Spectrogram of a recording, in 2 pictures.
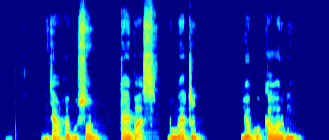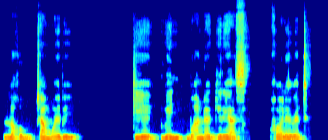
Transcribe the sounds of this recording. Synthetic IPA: d͡ʒaŋkabusɔl | tajbas | buwɛɾtə | jɔkːɔkawaɾbi | lɔxɔt͡ʃamuɛbi | tijɛweɲbuʔandaɡiɾias | xɔːlɛwɛtː

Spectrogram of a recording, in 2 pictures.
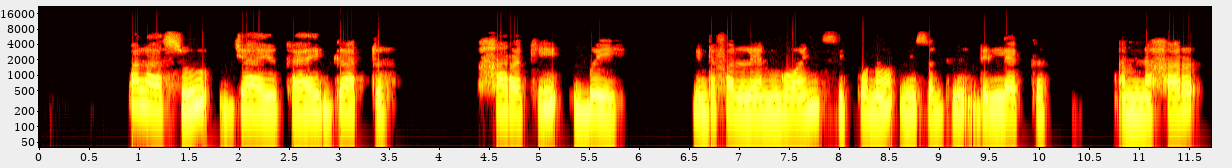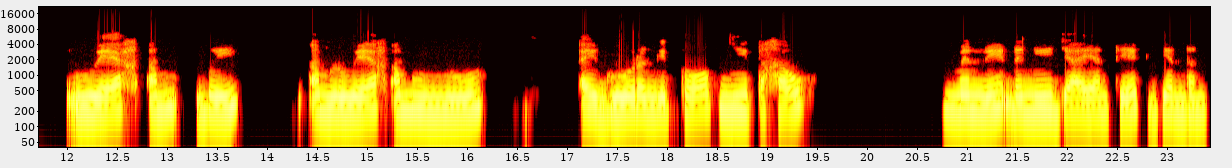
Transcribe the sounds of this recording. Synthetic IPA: pɐlasuɟaːjukaːjɡatː | xɐɾɐkʰibəj | ɲudɐfɐlɛnŋɡɔːɲsipɔnɔɲusɐɡə̰dilɛkːə | ɐ̰mnɐxɐɾ | wɛːxɐmbəj | ʔɐmluwɛːxɐmluɲuːl | ʔɐjɡoːɾɐŋɡitɔːp̚ɲitɐxɐw | mɛnːidɐɲuɟaːjɐntɛːk̚ɡɛndɐn

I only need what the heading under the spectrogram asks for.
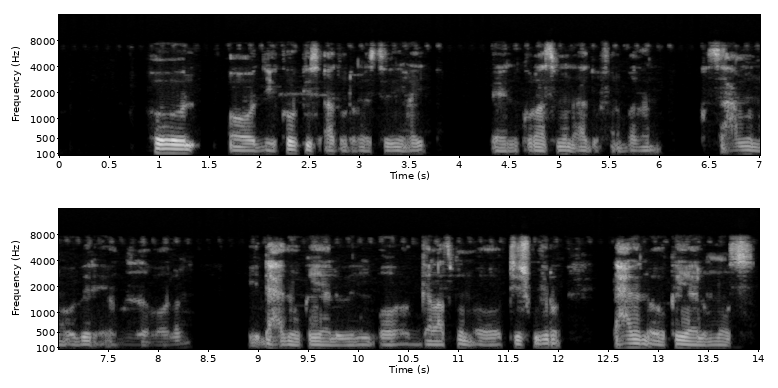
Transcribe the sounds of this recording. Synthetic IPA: hɔːl | ʔɔːd̪iːkʰɔkʰiːsaːd̪ʊɖɐmɛst̪ʰɛnɐɦɛjd̪̚ | ɛnkʰʊɾaːsmɐna̰ːd̪ʊfɐrɐbɐðɐn | sɑ̰ħmɐnɔːʊβɛɾɛ̰ːʊbɐðɐhɔːlɐn | ḭːɖɑħðɔkʰɐjaːlɔwɐliɔːɡɐlaːsmɐnɔːt̪ʰiːʃkʰʊt͡ʃɪɾɔ | ɖɑħðɐnɔːkʰɐjaːlɔmɔːs

